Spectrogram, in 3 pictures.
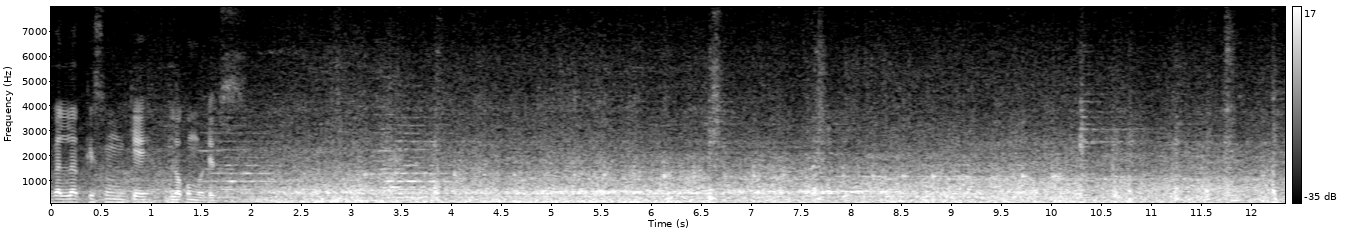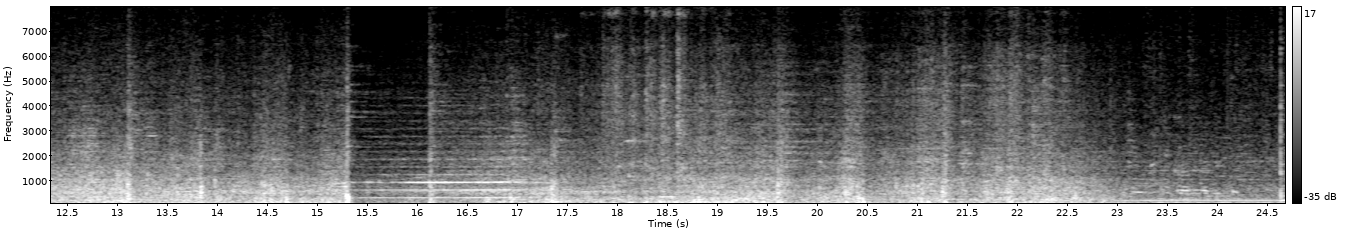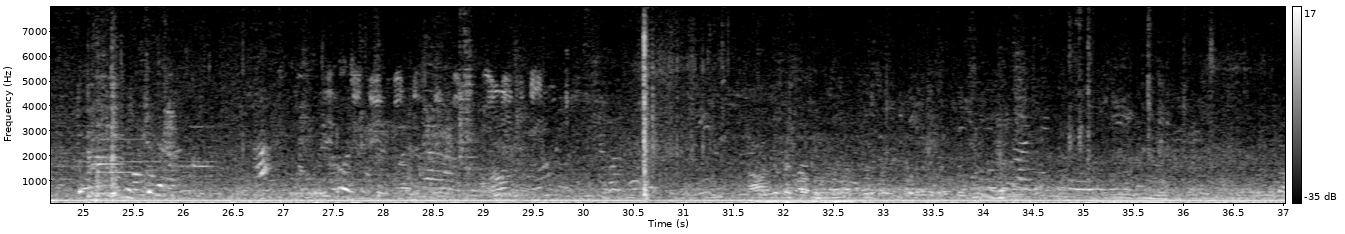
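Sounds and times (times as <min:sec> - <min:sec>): train rumble: 0:00.0 - 0:37.0
train wheels clattering over rail joints: 0:16.1 - 0:23.4.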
